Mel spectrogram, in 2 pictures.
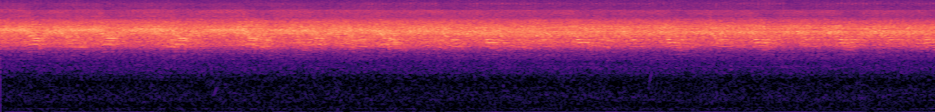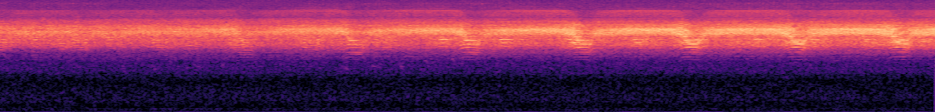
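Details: Many cicadas singing all around a woodland campsite on a southern summer evening: a dense, steady high buzzing drone with rapid pulsing swells that grow slightly louder toward the end.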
